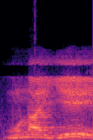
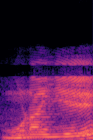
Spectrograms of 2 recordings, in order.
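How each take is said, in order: No difference in how they are said.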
